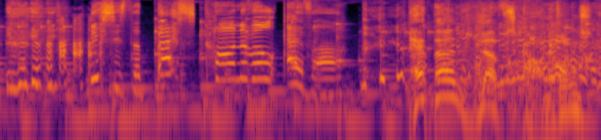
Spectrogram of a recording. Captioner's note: both giggling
